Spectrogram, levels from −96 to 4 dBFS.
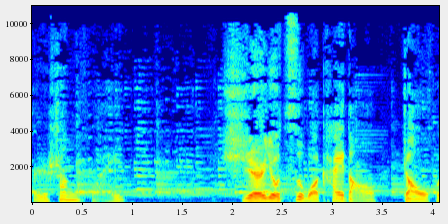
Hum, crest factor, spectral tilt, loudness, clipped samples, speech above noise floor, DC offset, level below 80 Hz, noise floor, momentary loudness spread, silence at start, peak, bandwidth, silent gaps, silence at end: none; 20 dB; -5.5 dB/octave; -23 LUFS; under 0.1%; 19 dB; under 0.1%; -60 dBFS; -43 dBFS; 22 LU; 0 s; -4 dBFS; 11 kHz; none; 0 s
